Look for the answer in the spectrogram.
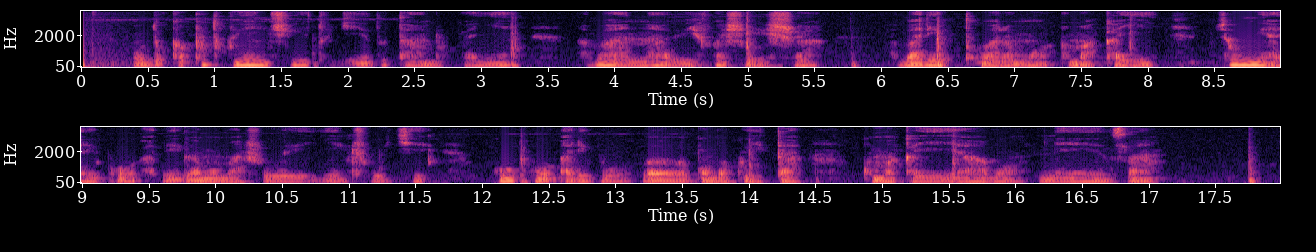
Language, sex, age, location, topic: Kinyarwanda, male, 50+, Nyagatare, education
